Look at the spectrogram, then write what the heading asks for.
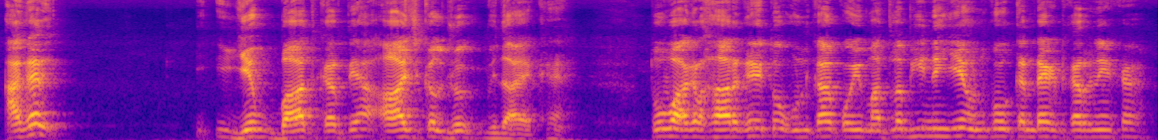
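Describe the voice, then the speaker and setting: A man gives unscripted political commentary in a deliberate, halting way, often posing rhetorical questions. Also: a little high, fairly even intonation. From India.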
